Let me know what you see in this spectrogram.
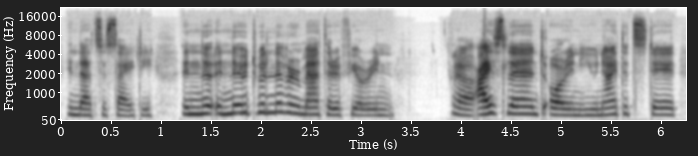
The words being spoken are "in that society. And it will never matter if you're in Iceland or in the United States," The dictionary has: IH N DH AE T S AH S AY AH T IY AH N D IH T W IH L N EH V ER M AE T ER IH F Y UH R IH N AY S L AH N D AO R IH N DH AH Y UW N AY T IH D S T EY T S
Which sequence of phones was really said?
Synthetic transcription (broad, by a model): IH N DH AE T S AH S AY AH T IY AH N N IH T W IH L N EH V ER M AE T ER IH F Y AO R IH N AY S L AH N D AO R IH N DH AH Y UW N AY T IH D S T EY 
